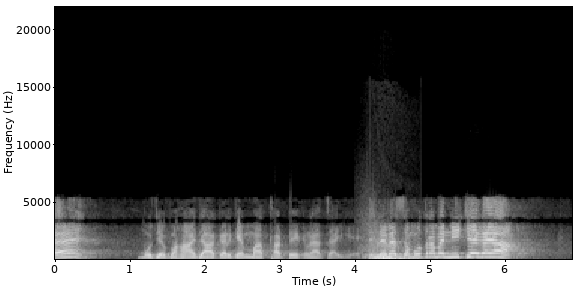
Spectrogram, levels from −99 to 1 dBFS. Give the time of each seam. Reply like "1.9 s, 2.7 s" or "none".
4.2 s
